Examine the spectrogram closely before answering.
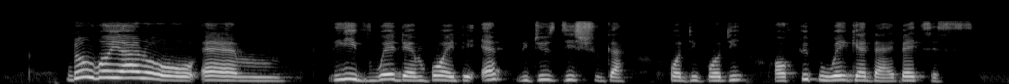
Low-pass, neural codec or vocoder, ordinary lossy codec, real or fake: none; codec, 16 kHz, 2 kbps, FunCodec, trained on LibriTTS, 25 frames a second; none; fake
